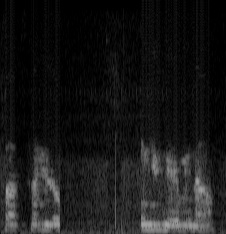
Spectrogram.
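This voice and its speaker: A man making halting radio calls as a pilot, his mic cutting out so his volume jumps up and down, with lots of ums and uhs. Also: on the high side, little pitch movement. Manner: hesitant, full of fillers. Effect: mic cutting out, uneven volume. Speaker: pilot on a flight-sim radio network. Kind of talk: halting radio calls to air traffic control. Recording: muffled radio transmission, faint static.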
